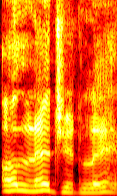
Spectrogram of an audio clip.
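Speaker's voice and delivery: high, yelled single word from far off. Voicing a character yelling back from far away: yelling back in character. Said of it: "you hear Silas yell back".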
